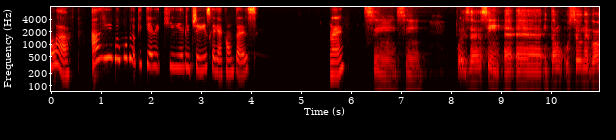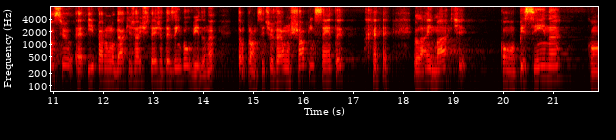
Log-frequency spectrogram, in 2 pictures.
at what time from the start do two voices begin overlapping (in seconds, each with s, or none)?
none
